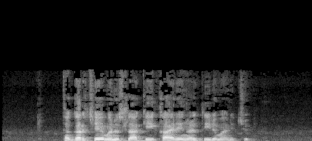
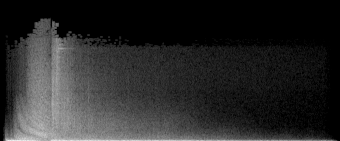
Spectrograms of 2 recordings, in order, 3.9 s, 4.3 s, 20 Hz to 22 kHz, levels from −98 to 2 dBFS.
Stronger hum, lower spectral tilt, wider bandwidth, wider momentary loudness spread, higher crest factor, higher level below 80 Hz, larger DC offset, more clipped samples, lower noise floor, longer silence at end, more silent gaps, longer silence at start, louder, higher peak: neither; about the same, -6.5 dB/octave vs -6 dB/octave; second, 11 kHz vs 16 kHz; second, 14 LU vs 21 LU; about the same, 16 dB vs 14 dB; second, -54 dBFS vs -16 dBFS; neither; neither; first, -57 dBFS vs -42 dBFS; first, 0.8 s vs 0.5 s; neither; first, 0.8 s vs 0.05 s; first, -14 LUFS vs -17 LUFS; about the same, 0 dBFS vs 0 dBFS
